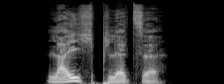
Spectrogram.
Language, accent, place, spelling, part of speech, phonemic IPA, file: German, Germany, Berlin, Laichplätze, noun, /ˈlaɪ̯çˌplɛt͡sə/, De-Laichplätze.ogg
- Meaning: nominative/accusative/genitive plural of Laichplatz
